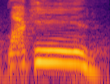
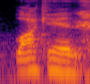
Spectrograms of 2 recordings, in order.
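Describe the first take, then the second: First: High, loud pump-up yell; "Lock in!" shouted high and loud; self-hype shout. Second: Said in the usual way. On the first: Real, not acted. Psyching himself up.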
